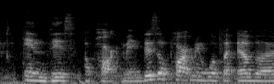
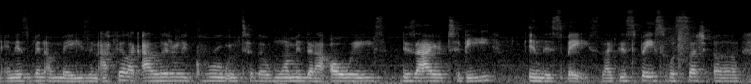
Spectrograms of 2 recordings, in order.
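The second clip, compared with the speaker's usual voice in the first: normal talking voice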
